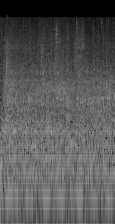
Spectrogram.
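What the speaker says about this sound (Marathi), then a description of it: "गरम पाणी घालूया" Hot water poured in a steady, continuous gush over roasted barnyard millet in a pot, a loud, close, unbroken splashing flow with no talking.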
